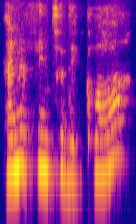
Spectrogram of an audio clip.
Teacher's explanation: no momento que eles não pronunciam o R no final, eles prolongam um pouco mais a vogal. Anything to declare, declare, ok?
